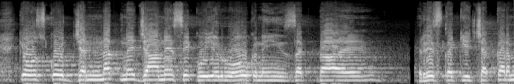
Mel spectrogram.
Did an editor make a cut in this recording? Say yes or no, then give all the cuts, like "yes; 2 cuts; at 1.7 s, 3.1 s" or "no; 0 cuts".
yes; 1 cut; at 4.1 s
